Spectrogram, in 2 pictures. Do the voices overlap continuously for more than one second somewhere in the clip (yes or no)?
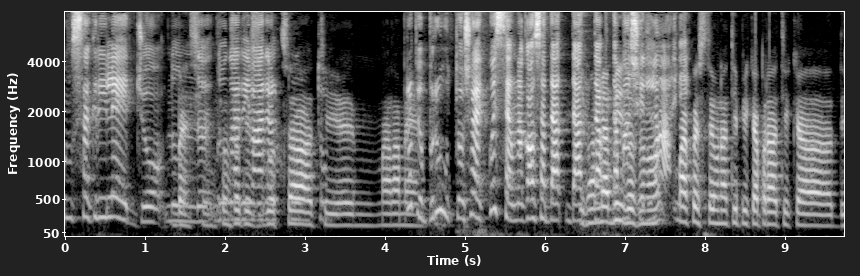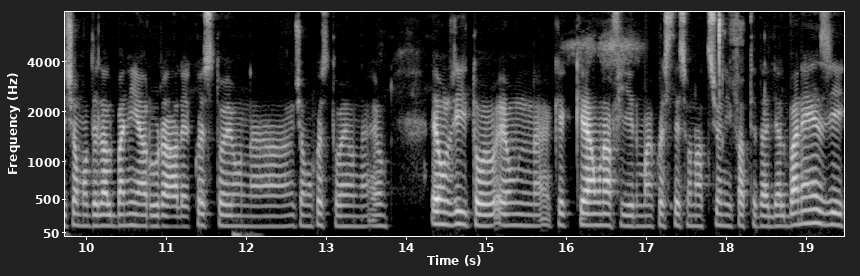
yes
